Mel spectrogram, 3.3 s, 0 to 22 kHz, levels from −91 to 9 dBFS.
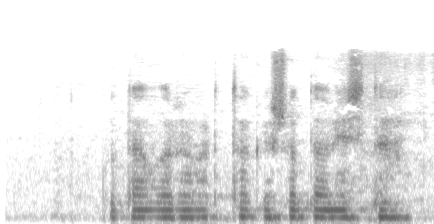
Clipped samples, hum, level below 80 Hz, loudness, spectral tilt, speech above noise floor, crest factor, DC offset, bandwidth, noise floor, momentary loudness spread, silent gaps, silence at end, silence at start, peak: under 0.1%; none; -64 dBFS; -37 LUFS; -5.5 dB/octave; 31 dB; 16 dB; under 0.1%; 9 kHz; -68 dBFS; 8 LU; none; 0.05 s; 0.75 s; -22 dBFS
